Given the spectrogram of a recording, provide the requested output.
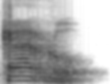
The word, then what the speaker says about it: carro: de bebê esse e se pronuncia carro carro língua bati várias vezes no céu da boca igual as palavras também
